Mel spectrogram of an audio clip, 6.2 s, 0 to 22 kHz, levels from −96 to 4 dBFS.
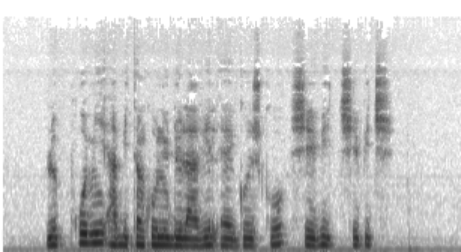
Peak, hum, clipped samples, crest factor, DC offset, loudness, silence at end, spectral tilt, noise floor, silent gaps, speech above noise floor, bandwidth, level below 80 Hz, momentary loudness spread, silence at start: -4 dBFS; none; under 0.1%; 16 dB; under 0.1%; -19 LUFS; 0.6 s; -7 dB/octave; -49 dBFS; none; 31 dB; 9.8 kHz; -42 dBFS; 8 LU; 0.6 s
